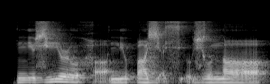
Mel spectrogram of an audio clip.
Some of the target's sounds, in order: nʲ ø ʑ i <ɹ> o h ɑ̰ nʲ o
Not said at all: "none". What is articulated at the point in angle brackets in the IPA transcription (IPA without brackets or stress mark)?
ɹ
